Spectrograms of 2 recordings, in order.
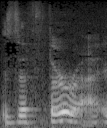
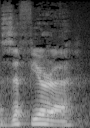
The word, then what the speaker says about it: Zathura: On the lighter side, I was very impressed with Zathura. Is that how you say it? – Yeah. Well, see, that's pretty good. That was a movie Zathura! That people couldn't pronounce very well. Sometimes we called it Zafira in the editing room.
